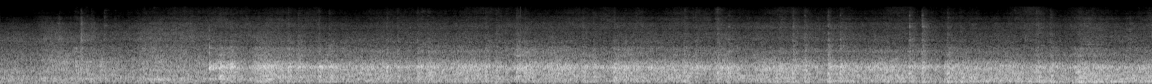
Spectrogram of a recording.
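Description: Yokosuka Line E217-series electric train pulling into the platform, its wheels rumbling and clacking over the rails. A steady higher tone joins about two seconds in as the cars come alongside.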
